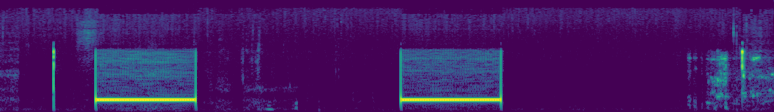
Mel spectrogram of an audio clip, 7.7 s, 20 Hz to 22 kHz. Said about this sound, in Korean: 8224님한테 어, 어, 전화 한번 걸어보겠습니다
